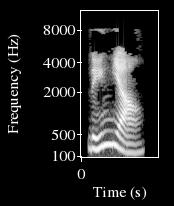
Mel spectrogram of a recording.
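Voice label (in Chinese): "领养", Mandarin Chinese; hsk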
